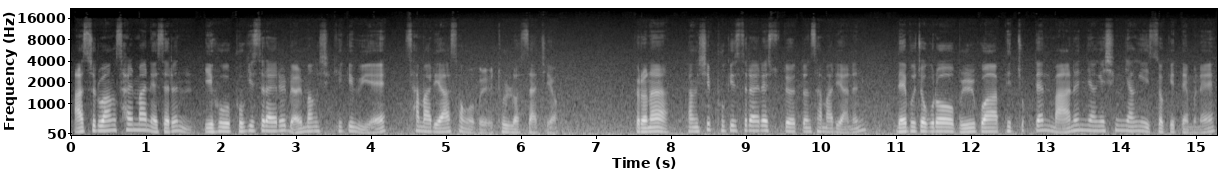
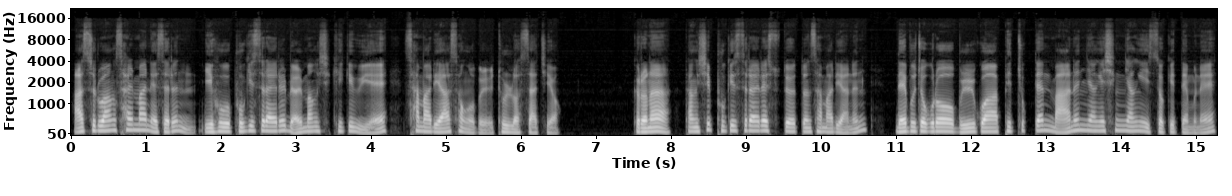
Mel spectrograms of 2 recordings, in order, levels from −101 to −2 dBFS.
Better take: second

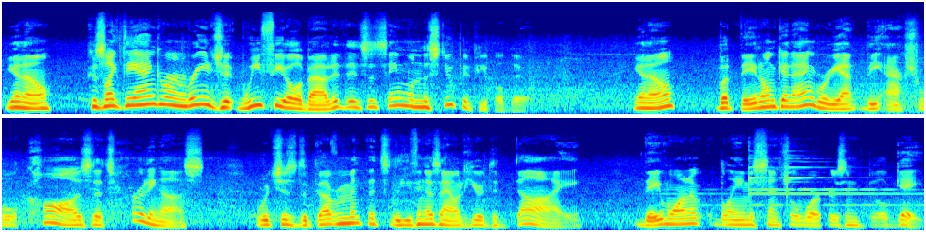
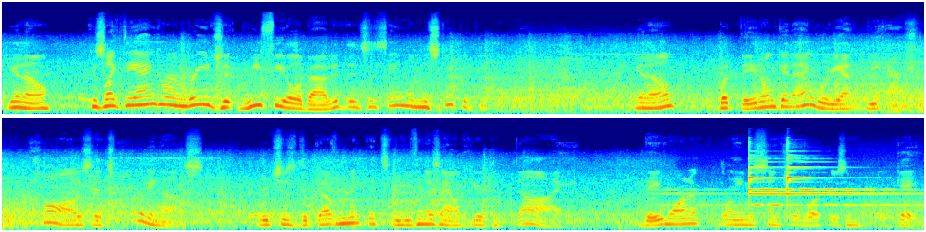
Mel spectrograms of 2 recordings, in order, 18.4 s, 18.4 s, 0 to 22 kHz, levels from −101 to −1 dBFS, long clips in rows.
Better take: first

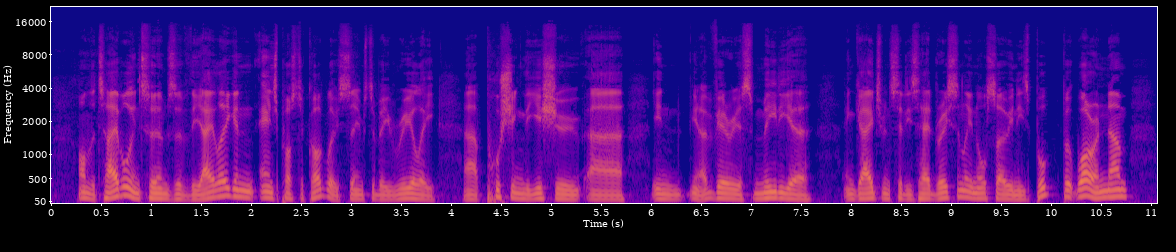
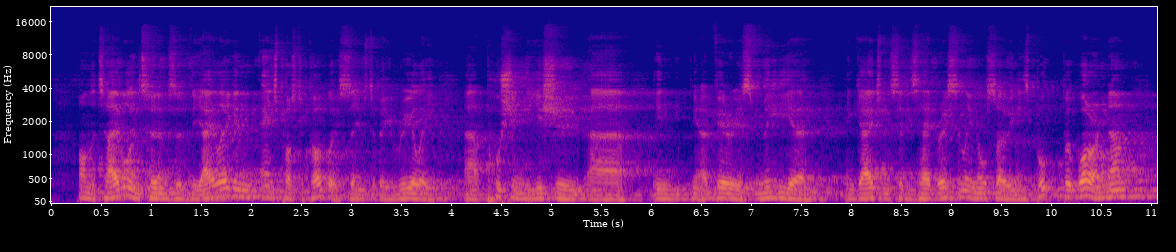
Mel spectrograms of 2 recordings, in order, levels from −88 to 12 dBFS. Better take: first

